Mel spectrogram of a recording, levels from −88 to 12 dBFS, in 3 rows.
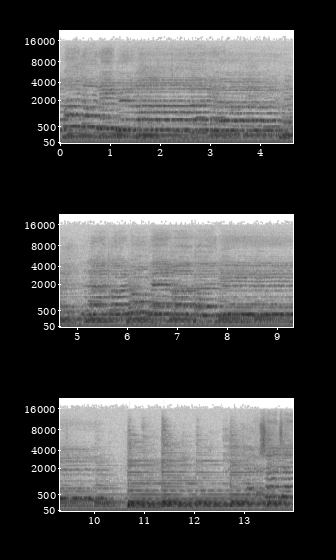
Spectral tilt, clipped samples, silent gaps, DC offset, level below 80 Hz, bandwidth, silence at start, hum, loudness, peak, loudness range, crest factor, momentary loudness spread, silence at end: -5.5 dB/octave; under 0.1%; none; 2%; -30 dBFS; 18 kHz; 0 s; none; -14 LUFS; 0 dBFS; 2 LU; 14 dB; 4 LU; 0 s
